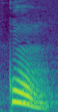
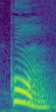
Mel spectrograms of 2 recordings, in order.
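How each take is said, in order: No difference in how they are said.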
